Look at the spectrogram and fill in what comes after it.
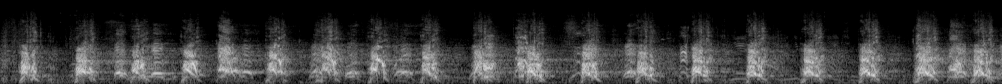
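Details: Belgian Malinois in protection training, guarding its female owner in Dyukovsky Park, Odesa, Ukraine; loud, rapid barks repeat almost twice a second, steady and insistent throughout.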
